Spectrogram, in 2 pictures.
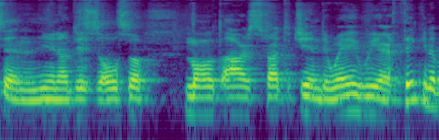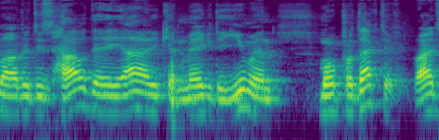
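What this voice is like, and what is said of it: Strong Israeli accent. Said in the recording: “my terrible Israeli accent”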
